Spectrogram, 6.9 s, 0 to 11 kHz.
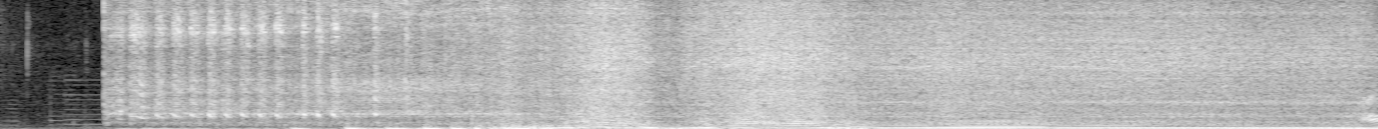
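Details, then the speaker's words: Yamaha XJ 600 fed from an auxiliary fuel bottle, choke pulled fully out: silence, then the engine catches and revs up and down unevenly before settling into a steady, rising run; it starts and runs. "bike is running"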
